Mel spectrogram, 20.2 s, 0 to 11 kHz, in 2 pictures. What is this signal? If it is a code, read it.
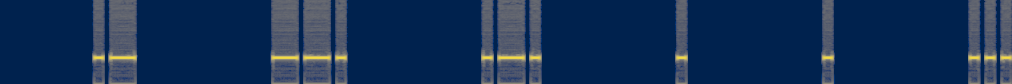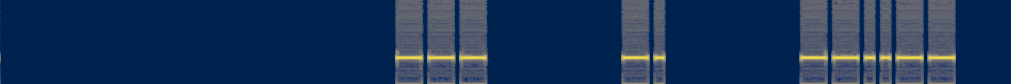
Morse code, heard as a keyed tone, about 15 wpm, spaced as for 5 wpm, 1000 Hz. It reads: AGREES ON,
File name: qotdfiles / 5wpm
